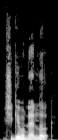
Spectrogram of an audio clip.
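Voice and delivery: plain

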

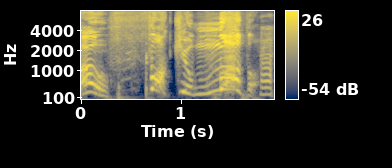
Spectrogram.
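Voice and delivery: crude screaming. Retelling yelling at a heckler by the stage railing: imitating own angry yelling.

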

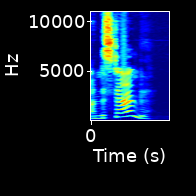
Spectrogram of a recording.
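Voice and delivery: understand with weight on last syllable stand. Teaching English verb stress with an example: stress on STAND in understand. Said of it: "ये जो stand है ... उसके तरफ मेरा stress पड़ेगा".

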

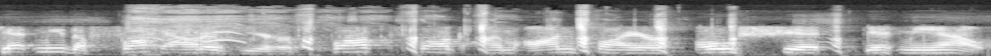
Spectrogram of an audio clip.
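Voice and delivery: put-on panicked screaming and yelping. Retelling how a man stuck in a smoking costume screamed: imitating a man screaming.

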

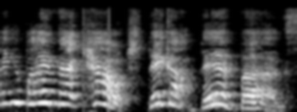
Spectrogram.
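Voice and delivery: put-on heavy American southern accent. Quoting a neighbor while loading a couch into the car: southern accent. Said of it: "It was like a southern accent".

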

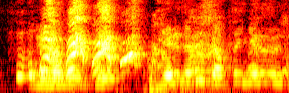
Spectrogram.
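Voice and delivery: high, laughing, amused disbelief.

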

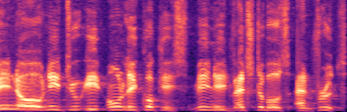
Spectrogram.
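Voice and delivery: hungry-sounding puppet monster voice. Describing a campaign where Cookie Monster learns about vegetables, Cookie Monster voice. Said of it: "They have Cookie Monster saying".

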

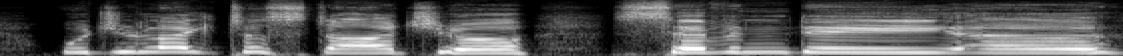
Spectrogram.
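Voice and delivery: high-pitched, slowed-down British accent.

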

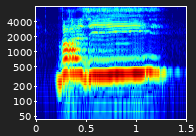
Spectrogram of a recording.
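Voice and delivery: loud, high-pitched cheering shout.

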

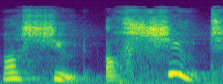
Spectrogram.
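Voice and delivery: frantic, crazily rising, high voice. Evans, backed against the wall, answers Lucky: voice rising crazily. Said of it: "His voice rose crazily".

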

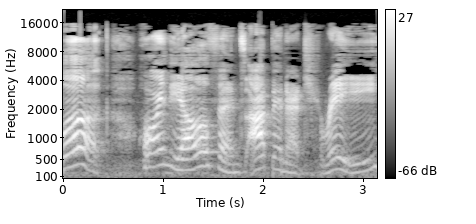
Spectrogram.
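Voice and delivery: loud, slow, jeering gleeful shout, "tree" stretched out. Friends gather round an elephant sitting in a tree, shouting with glee. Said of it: "they shouted with glee".

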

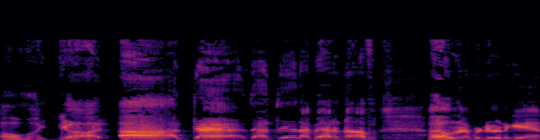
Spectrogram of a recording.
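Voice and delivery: loud, high, shrill, drawn-out fake wailing and sobbing. Retelling how he pretended a spanking hurt: imitating his own fake crying. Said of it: "carry on like you just killed me".

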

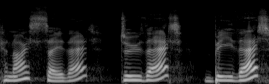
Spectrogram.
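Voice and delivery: plain

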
